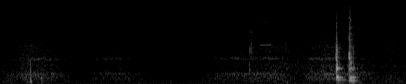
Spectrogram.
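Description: Two sharp plastic knocks in quick succession about three and a half seconds in, as a handheld infrared thermometer is set down on a board, with a faint click near the start and otherwise near quiet.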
